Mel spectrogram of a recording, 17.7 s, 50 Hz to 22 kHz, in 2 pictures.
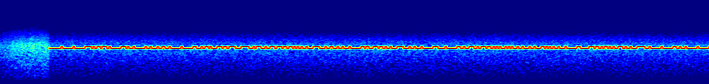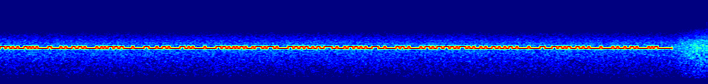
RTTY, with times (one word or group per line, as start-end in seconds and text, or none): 1.5-2.7 H2CG
2.9-3.5 OTZA
3.6-4.7 R92L
4.8-6.0 9MPN
6.2-7.4 YY4V
7.5-8.6 DA5P
9.0-10.2 4V8J
10.4-11.3 VMUN
11.7-12.3 JGEE
12.6-13.2 LWTK
13.4-14.4 9LAA
14.6-15.8 E02M
15.9-17.1 BP7S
